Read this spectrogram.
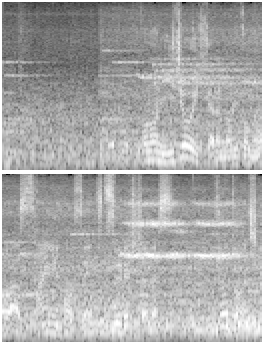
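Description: A train pulls into the station with squealing brakes.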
